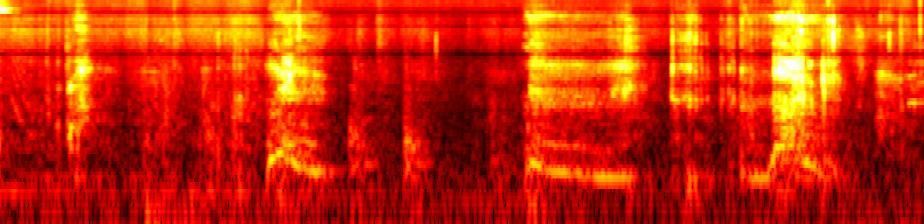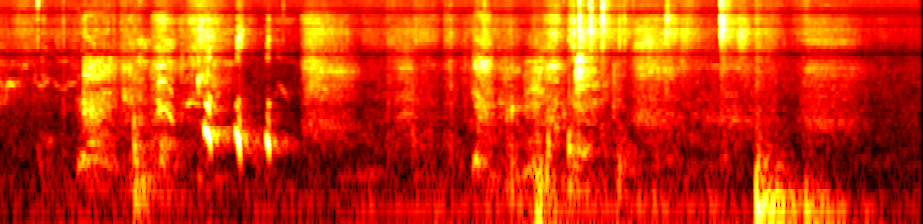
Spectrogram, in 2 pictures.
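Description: Irish Terrier growling in irregular bursts while playfully guarding a stick, worked up and rambunctious. A cluster of sharp, loud short sounds comes a little past halfway.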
